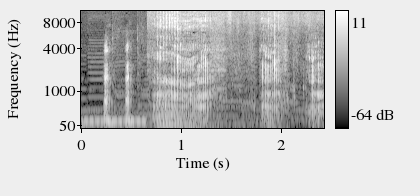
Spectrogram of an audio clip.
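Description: A pig oinks and grunts in a short burst of snorts and squeals, fairly loud, with a few separate calls over about two seconds and no talking.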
